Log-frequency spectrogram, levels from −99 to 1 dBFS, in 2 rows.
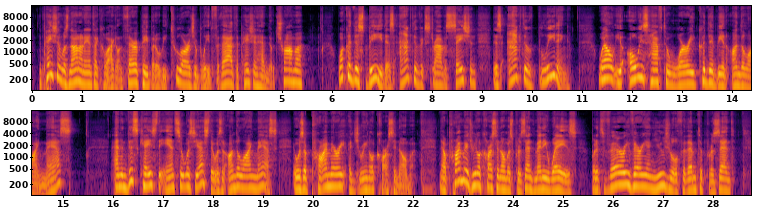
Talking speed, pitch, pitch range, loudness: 165 wpm, 165 Hz, 145-185 Hz, -21 LUFS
